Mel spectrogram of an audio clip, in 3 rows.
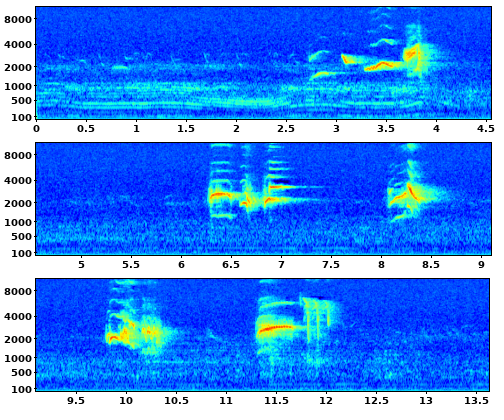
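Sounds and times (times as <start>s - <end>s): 
common blackbird singing: 0.0s - 4.1s, 5.4s - 7.4s, 8.0s - 8.7s, 9.8s - 13.6s.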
